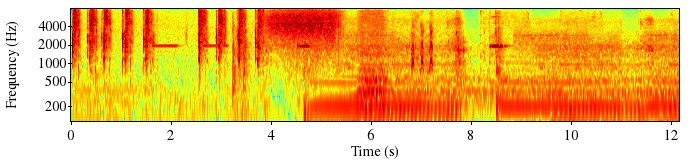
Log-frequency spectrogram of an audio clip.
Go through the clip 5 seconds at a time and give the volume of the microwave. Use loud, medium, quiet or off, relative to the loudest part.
medium, loud, loud.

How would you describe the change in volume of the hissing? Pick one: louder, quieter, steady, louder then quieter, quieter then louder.
quieter.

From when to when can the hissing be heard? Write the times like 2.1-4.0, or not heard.
0.0-12.1.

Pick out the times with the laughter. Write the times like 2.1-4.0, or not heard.
6.8-7.3.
